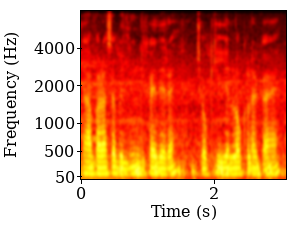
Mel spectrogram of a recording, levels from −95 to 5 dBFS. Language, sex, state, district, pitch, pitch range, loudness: Hindi, male, Arunachal Pradesh, Papum Pare, 105 Hz, 100-115 Hz, -17 LUFS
